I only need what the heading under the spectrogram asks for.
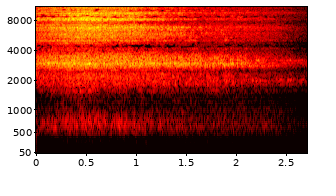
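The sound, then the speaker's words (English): One long, soft breath hisses through a single nostril with the other closed off, a steady airy rush that gradually fades away. “Take some really good deep breaths by closing off one nostril. Doesn't matter which one. Taking a deep breath in. And then right back out through that same nostril.”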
